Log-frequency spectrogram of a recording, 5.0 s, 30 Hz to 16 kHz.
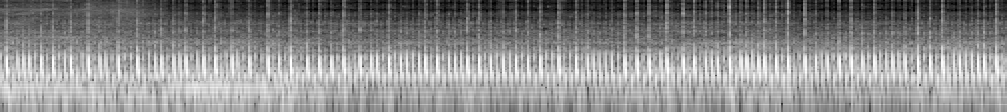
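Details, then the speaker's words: Homelite Super XL 130 vintage chainsaw, first run after build: fast, choppy, slightly blubbery idle; it runs rich on both top end and idle circuit because the air filter is soaked wet, and cleans up as the filter dries. "The saw is going to be a little rich on both the top end and at the idle circuit. That's just because the filter is really wet."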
